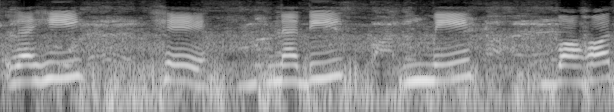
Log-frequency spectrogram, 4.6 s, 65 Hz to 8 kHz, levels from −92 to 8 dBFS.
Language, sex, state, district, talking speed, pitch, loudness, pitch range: Hindi, female, Madhya Pradesh, Dhar, 65 wpm, 245 Hz, -13 LUFS, 240-265 Hz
